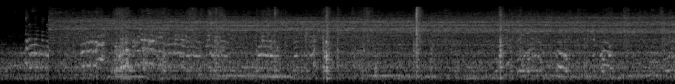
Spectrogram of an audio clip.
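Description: A string of short, high squeaks and chirps, with a few sharp clicks in the middle.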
